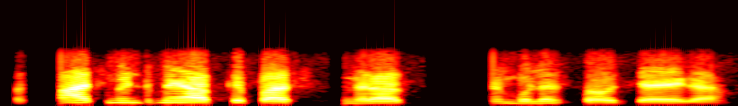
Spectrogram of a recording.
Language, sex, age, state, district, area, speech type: Hindi, male, 30-45, Uttar Pradesh, Bhadohi, rural, conversation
